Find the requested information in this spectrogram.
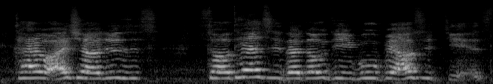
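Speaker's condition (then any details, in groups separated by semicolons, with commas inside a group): Cerebral palsy; only mouth and eyes relatively mobile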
